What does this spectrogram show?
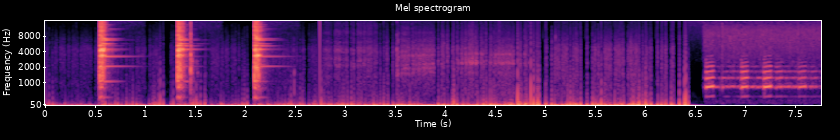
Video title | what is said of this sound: Ambe Hatvij - Kanchan waterfall - Junnar | इथे तुम्ही एक छोटा दगड घेतला आणि हा एक त्याच्यावर आदळून बघितला तर एक आवाज येतो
